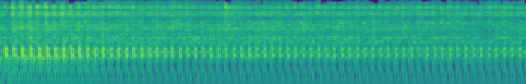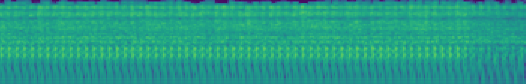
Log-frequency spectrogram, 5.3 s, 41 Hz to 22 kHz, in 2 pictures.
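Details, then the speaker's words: Old 8 hp Honda generator idling with no load: a small single running a fast, even beat with a smooth, steady drone that drops slightly near the end; healthy. "but I wanted to let you hear the difference between the engine in load and no load so right now there's no load it's just idling"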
